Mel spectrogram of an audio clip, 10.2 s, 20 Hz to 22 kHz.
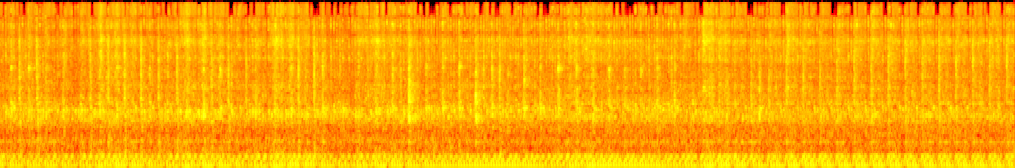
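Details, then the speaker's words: Heavily built 1998 Mercedes OM606 turbodiesel (DPUK rods, 8.5mm pump, BorgWarner S364.5 turbo) in a 1984 190D drag car, idling after its last full pull with a hard, irregular knock over the low rumble; owners suspect a bad injector, unconfirmed. "Yeah. That sounds injector. Yeah, that was weird. Dude, if that's injector. Dude, I really hope it's just like the bad injectors."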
